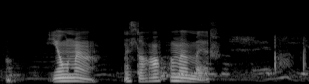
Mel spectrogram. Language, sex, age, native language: Icelandic, male, 14, Icelandic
